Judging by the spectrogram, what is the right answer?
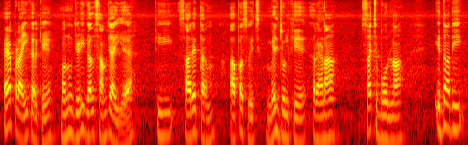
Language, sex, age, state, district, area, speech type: Punjabi, male, 45-60, Punjab, Rupnagar, rural, spontaneous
